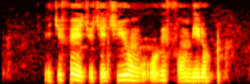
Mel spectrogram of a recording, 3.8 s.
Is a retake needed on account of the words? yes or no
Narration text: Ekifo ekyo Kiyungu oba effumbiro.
yes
